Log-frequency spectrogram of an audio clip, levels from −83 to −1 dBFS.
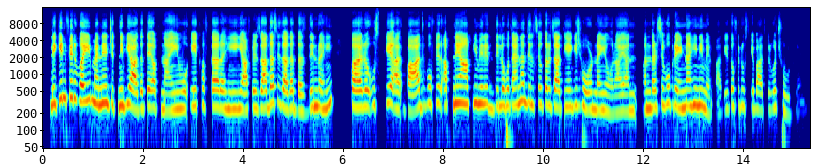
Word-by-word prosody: लेकिन 360 +7 +5
फिर 385 -1 +5
वही 330 +2 +7
मैंने 305 -2 +3
जितनी 275 -1 -2
भी 290 +3 0
आदतें 245 +3 +1
अपनाई 235 -2 -2
वो 245 0 -6
1 275 +1 -1
हफ़्ता 265 -1 +2
रही 245 -1 -3
या 225 -1 +2
फिर 250 0 -4
ज़्यादा 255 +4 +2
से 310 0 -11
ज़्यादा 250 -2 +2
10 215 0 -3
दिन 265 +2 -1
रहीं 255 +4 -3 0.4
पर 255 0 +6
उसके 285 +4 -2
अ, 245 -4 +4 0.2
बाद 225 +4 +3
वो 300 +1 -7
फिर 305 -1 -4
अपने 275 +3 +1
आप 300 -1 +5
ही 310 - +1
मेरे 300 0 0
दिल 270 +1 -8
होता 275 0 -2
है 280 - +1
ना 340 +2 -1
दिल 290 - -6
से - - -4
उतर 285 -1 -2
जाती 260 0 +2
है 265 - 0
कि 280 +2 -6
छोड़ 250 -4 -6
नहीं 230 -1 -2
हो 210 -2 -11
रहा 205 +1 -5
या 220 0 -3
न 225 0 -10 0.2
अंदर 255 +1 -2
से - - -3
वो - - -4
प्रेरणा 260 0 +2
ही 280 +1 -1
नहीं 275 0 -1
मिल 220 -5 -7
पाती 200 - -16
है 240 - -13
तो 270 +2 -8
फिर 270 0 -16
उसके 265 -1 -12
बाद 225 -1 -6
फिर 235 - -17
वो 255 - -8
छूट 225 -7 -16
गई। 315 +11 -42
265 Hz, 245 wpm, -22 LUFS, 245-285 Hz, 0.4 s, वही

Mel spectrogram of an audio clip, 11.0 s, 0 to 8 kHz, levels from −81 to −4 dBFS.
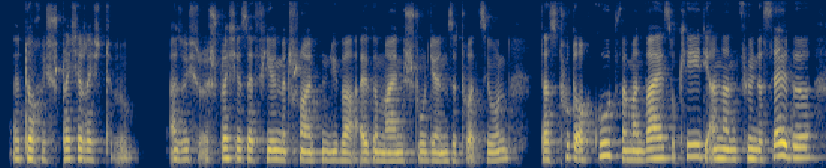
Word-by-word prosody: Äh, 170 - -2
doch, 175 -1 +3
ich 160 -1 -9
spreche 175 0 0
recht, 165 0 -5
äh - - -12 0.6
also 165 0 -2
ich 165 +1 -6 0.2
spreche 180 -1 0
sehr 170 0 +1
viel 170 0 0
mit 160 -1 -1
Freunden 155 -1 -2
über 150 -1 -2
allgemeinen 145 -1 0
Studiensituationen. 145 +2 -4 0.4
Das 160 0 -1
tut 210 0 -1
auch 160 0 0
gut, 230 +1 +1
wenn 160 -1 +1
man 155 -1 +1
weiß, 180 +2 +4
okay, 215 0 0
die 195 -5 -2
anderen 170 -1 +2
fühlen 175 0 +2
dasselbe 190 +2 +4
165 Hz, 150 wpm, -21 LUFS, 150-180 Hz, 0.6 s, weiß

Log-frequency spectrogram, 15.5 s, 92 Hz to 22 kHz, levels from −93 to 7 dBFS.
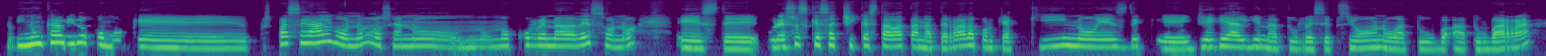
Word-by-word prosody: y 260 0 +5
nunca 320 +5 +7
ha - - +9
habido 345 0 +3
como 240 -7 0
que, 205 -3 -3
pues - - -22
pase 315 +2 +2
algo, 340 -4 +4
¿no?, 280 +5 -1
o - - +1
sea, 245 -2 -5
no, 250 -1 -3
no, 225 +1 -7
no 240 +2 -4
ocurre 265 +1 -1
nada 255 -1 +2
de 280 +3 +4
eso, 310 -6 -3
¿no?, 240 +7 -3 0.4
este, 195 -3 0
por 225 0 0
eso 235 +5 +3
es 295 - -4
que - - +1
esa 275 -1 +3
chica 260 -1 -1
estaba 245 -1 +2
tan 235 -3 0
aterrada 225 +7 +1
porque 220 -4 -3
aquí 235 +7 -5
no 250 -2 +2
es 235 -1 -2
de 240 -2 -4
que 190 -2 -1
llegue 235 +3 +1
alguien 230 -1 +1
a 195 -1 -4
tu 195 -2 -6
recepción 190 +3 -3
o 195 -2 -1
a 180 -1 -2
tu 185 0 -5
ba 190 0 -2
a 180 -1 -4
tu 185 0 -6
barra 205 - +2
235 Hz, 185 wpm, -22 LUFS, 205-260 Hz, 0.4 s, ha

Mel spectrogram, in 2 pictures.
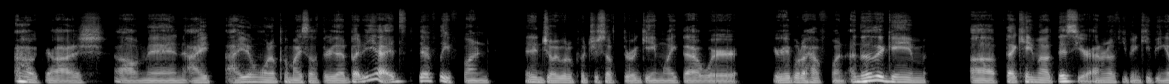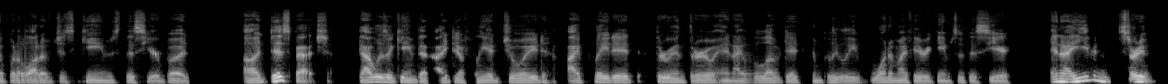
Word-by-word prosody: Oh, 125 -9 +6
gosh. 85 0 -3
Oh, 85 -1 -4
man. 90 +1 -2
I 95 +1 -2
I 95 +3 -3
don't 115 -1 0
wanna 105 -1 0
put 105 - -4
myself 95 -1 -2
through 90 +1 -1
that. 90 +1 0
But, - - +2
yeah, 195 +10 +4
it's 135 +3 -1
definitely 160 0 +2
fun 90 -1 -4 0.4
and 110 - 0
enjoyable 95 -2 +2
to 90 - -1
put - - -6
yourself - - -1
through 90 - -1
a - - -3
game 85 0 -3
like 85 0 -4
that 80 -1 0
where 80 -1 0 0.3
you're 90 - 0
able 100 +1 +1
to 100 - +4
have 95 -2 -2
fun. 85 -1 -6
Another 155 +10 +8
game, 110 - +1 0.4
uh, 90 -2 +1
that 105 - +5
came 110 -2 +1
out 100 -1 +1
this 135 0 +6
year - - 0
I - - -3
don't 100 - -2
know 100 - -1
if 95 - -7
you've - - -9
been 90 - -5
keeping 90 -1 -6
up 85 - -4
with 85 - -2
a - - -3
lot 85 0 0
of 85 0 -3
just 75 +1 -9
games 90 -1 -4
this 90 -1 0
year, - - -3
but, 80 0 -2 0.6
uh, - - +2
Dispatch, - - +5 0.3
that - - +3
was 115 -1 +4
a 105 - +3
game 100 0 -1
that - - -1
I - - 0
definitely 95 +2 -4
enjoyed. 90 -1 -2 0.2
I - - +1
played 100 -1 -1
it 95 -1 0 0.2
through 100 0 +2
and 100 0 -4
through, 90 0 0
and 85 0 -5
I 80 - -2
loved 90 +3 -5
it 90 +1 -3
completely. 85 -3 -4
One 100 +3 -3
of 100 - -2
my 90 0 -1
favorite 90 -3 -3
games 85 +1 -6
of 90 - -6
this 85 -1 -4
year. 80 0 -2 0.4
And 125 +2 +6
I 125 -1 +7
even 160 0 +6
started 125 0 +5
95 Hz, 235 wpm, -23 LUFS, 85-100 Hz, 0.6 s, Another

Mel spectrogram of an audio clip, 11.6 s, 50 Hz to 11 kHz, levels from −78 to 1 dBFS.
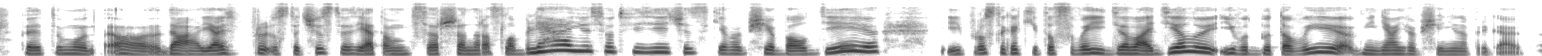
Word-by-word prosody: Поэтому, 160 -1 -1
э, 140 -6 -1
да, 155 -2 +3
я 150 +4 +4 0.2
просто 155 -3 -3
чувствую, 180 -4 -2
я 150 - +5
там 145 +2 -4
совершенно 155 0 +1
расслабляюсь, 275 - +2
вот, 245 -1 -2
физически, 215 -5 -4
вообще 165 +1 -1
балдею, 195 - +2 0.5
и 155 - -3
просто 175 +3 -3
какие-то 160 -3 -2
свои 170 +2 0
дела 160 -1 +4
делаю. 230 - +4
И 185 - -2
вот 155 -4 -4
бытовые 165 +9 +1
меня 155 0 -2
я 150 - -4
вообще 135 -2 -4
не 135 0 -6
напрягают. 130 - -8
160 Hz, 145 wpm, -25 LUFS, 150-200 Hz, 0.5 s, я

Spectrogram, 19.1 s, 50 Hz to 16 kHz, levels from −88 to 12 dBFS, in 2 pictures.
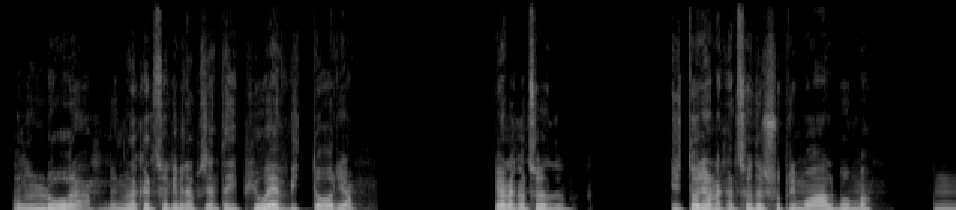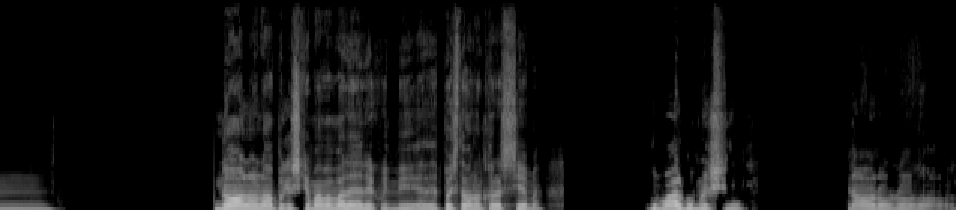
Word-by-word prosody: Allora, 115 -7 0 0.2
una 135 +3 -3
canzone 145 +5 -3
che 170 - -1
mi - - -1
rappresenta 150 0 -5
di 140 -2 -3
più 165 +7 +1
è 165 - +7
"Vittoria" 95 -5 -3 1.4
che 130 - -1
è - - +7
una 120 -1 +3
canzone 120 0 0
d 100 -2 -9 1.0
"Vittoria" 140 - +2
è - - +5
una 110 -9 0
canzone 105 +4 -4
del 130 -1 +1
suo 110 - -7
primo 100 -3 -1
album, 100 - -2 0.6
mhmm 95 0 -11 1.7
No, 140 0 +8
no, 125 -1 +5
no, 120 -1 +4
perché 110 +1 -3
si 105 - -1
chiamava 115 -1 +2
Valeria 105 -3 +4
e - - -5
quindi, 95 0 -6
e - - -4
e - - -4
poi 125 +4 0
stavano 120 -2 +1
ancora 105 -1 -1
assieme. 95 -2 -4 1.1
Il - - -3
primo 130 -1 +2
album 130 +1 +4
esce 110 -3 -4 1.1
no, 110 -1 -3
no, 100 -1 -5
no, 100 -9 -12
110 Hz, 145 wpm, -26 LUFS, 100-130 Hz, 1.7 s, No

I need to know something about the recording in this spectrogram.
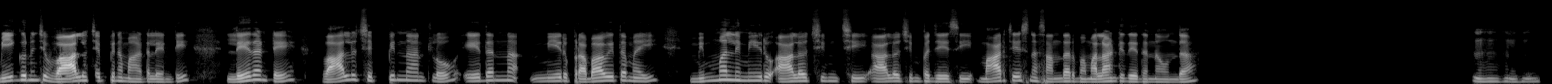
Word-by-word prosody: మీ 150 +4 +5
గురించి 205 -1 +2
వాళ్ళు 140 +8 +11
చెప్పిన 170 0 -4
మాటలేంటి? 125 0 -4 0.5
లేదంటే 185 0 +3 0.5
వాళ్ళు 190 - +5
చెప్పిందాంట్లో, 185 -4 -4 0.3
ఏదన్నా 190 +3 -2 0.3
మీరు 160 +1 -1
ప్రభావితమై, 160 +4 +2 0.5
మిమ్మల్ని 195 +6 +1
మీరు 180 -1 -1 0.2
ఆలోచించి, 155 -1 -2 0.2
ఆలోచింపజేసి 140 -2 -3 0.2
మార్చేసిన 170 +3 +1
సందర్భం 135 -1 -2
అలాంటిదేదన్నా 135 -4 0
ఉందా? 120 +2 -2 2.9
హుహుహుహు. 135 -1 -9
150 Hz, 75 wpm, -25 LUFS, 135-180 Hz, 2.9 s, వాళ్ళు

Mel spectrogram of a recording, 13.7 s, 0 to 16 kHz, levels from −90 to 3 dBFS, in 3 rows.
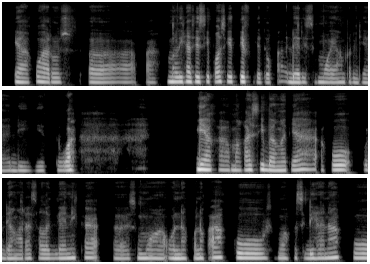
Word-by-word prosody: ya 195 -2 +1
aku 215 - -4
harus, 190 -1 -4 0.2
eee, 185 0 -6
apa, 180 -1 -17
melihat 205 0 +5
sisi 210 0 +2
positif 210 0 +2
gitu 180 -1 -7
Kak, 220 -2 -12
dari 185 0 +1
semua 185 0 -5
yang 185 +1 -4
terjadi 175 -1 -8
gitu, 175 +1 -11
wah 190 0 0 1.5
iya 215 -1 +13
Kak 195 -2 -5
makasih 200 +3 +2
banget 185 0 +2
ya, 200 - +2 0.3
aku 195 +2 -4 0.3
udah 185 -3 -5
ngerasa 180 +1 -7
lega 180 +1 -4
nih 200 +2 +1
Kak, 210 -1 -2 0.2
eee, 180 -2 -7
semua 185 0 -1 0.2
unek-unek 180 0 0
aku, 200 -3 +2
semua 190 -2 -6
kesedihan 185 0 -2
aku, 220 -2 -4
190 Hz, 150 wpm, -24 LUFS, 180-205 Hz, 1.5 s, iya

